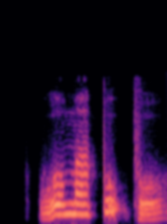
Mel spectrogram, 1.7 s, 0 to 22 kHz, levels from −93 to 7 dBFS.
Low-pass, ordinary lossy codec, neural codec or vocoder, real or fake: 5.4 kHz; Opus, 64 kbps; codec, 16 kHz in and 24 kHz out, 0.4 kbps, LongCat-Audio-Codec, fine tuned four codebook decoder; fake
